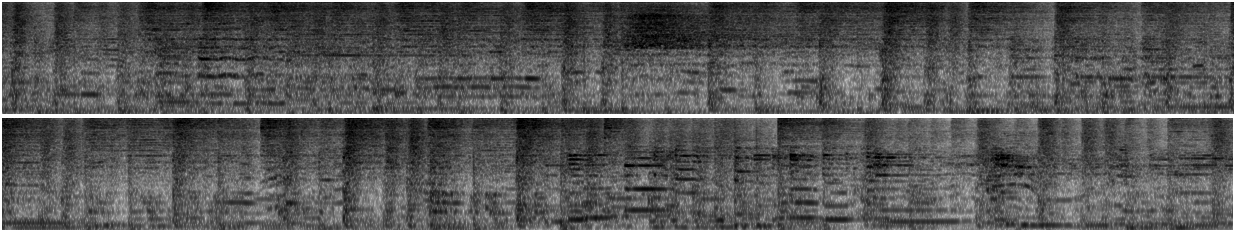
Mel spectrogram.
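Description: Live blues band playing an instrumental break: drum kit with rimshots keeping a steady beat under bass and a melodic guitar lead.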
